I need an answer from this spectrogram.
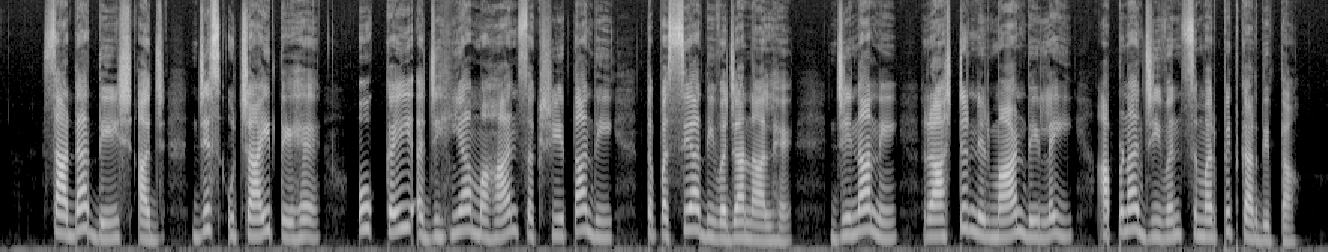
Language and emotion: Punjabi, neutral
